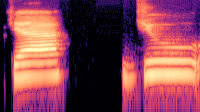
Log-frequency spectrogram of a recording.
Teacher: when you engage makhraj for Jeem, then the middle of your tongue will be actually touching the upper palate.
